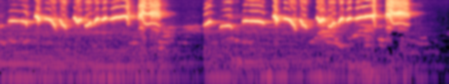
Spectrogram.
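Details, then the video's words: Female Oriental magpie-robin (kacer) with a loud, clear voice, sung to rouse males into song. Two rapid phrases of whistled notes and downward slurs, each ending in a harsh buzzy burst. "Terapi burung kacer betina super joss vocal ngeplong kacer jantan"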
